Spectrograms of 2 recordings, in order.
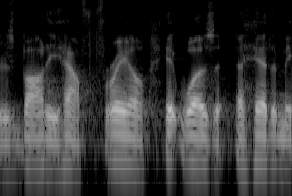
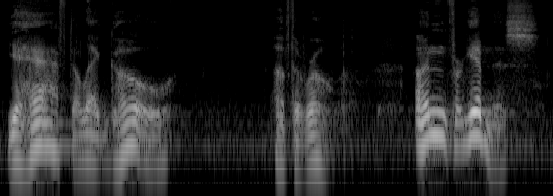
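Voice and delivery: tender appeal; 4 dB quieter than usual. Real, not acted. Preacher urging loved ones to let go, tender. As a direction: plead gently with the congregation.

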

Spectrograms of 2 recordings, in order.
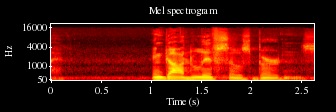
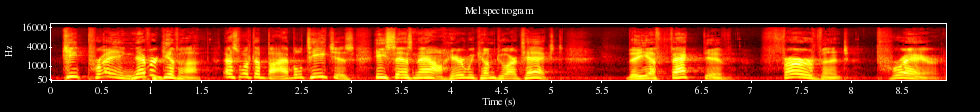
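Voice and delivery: preaching at full force; 4 semitones higher, 7 dB louder than usual. Acted. Pastor exhorting his congregation never to give up, loud and high. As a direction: call the whole church to keep praying.

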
